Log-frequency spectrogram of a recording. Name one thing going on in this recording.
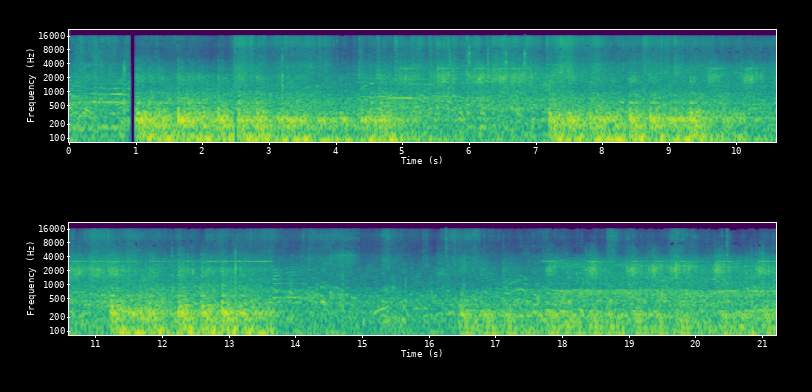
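Fans chant and clap in rhythm.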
